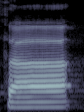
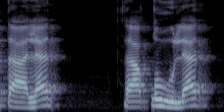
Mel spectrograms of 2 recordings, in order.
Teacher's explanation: سا کا جو مخرج ہے اوپر اور نیچے والے جو دانت ہیں ان کے درمیان میں زبان کی نوک کو لانا ہے، وہاں پہ زبان کی نوک ٹچ ہوگی تو یہ نکلے گا سا۔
